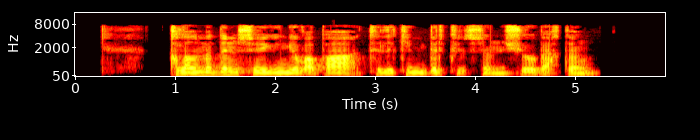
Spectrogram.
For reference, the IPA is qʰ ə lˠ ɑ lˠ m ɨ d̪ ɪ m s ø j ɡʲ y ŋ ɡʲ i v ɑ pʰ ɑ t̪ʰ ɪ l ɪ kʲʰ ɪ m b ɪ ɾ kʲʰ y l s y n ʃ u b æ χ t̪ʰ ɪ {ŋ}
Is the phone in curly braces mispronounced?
no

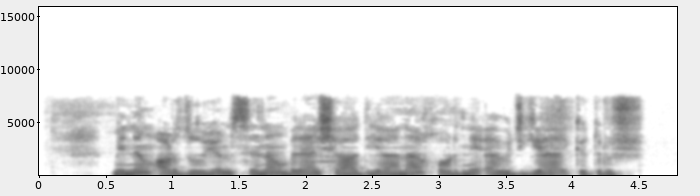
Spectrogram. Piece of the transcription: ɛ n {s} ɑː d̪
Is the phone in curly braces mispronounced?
yes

